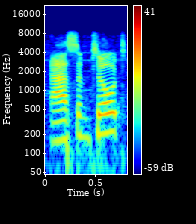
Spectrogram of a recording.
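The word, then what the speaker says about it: asymptote: Some people pronounce it asmtote some people pronounce it as it doesn't matter. Um dictionary and other sources allow you to put the emphasis either place. So I I say a symote doesn't have a P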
